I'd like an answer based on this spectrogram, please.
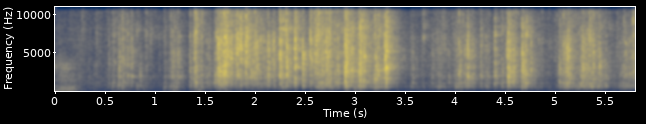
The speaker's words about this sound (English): Well, we're gonna do ice first. Yeah, ice first. All right. So you're muddled. You add ice to the top.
